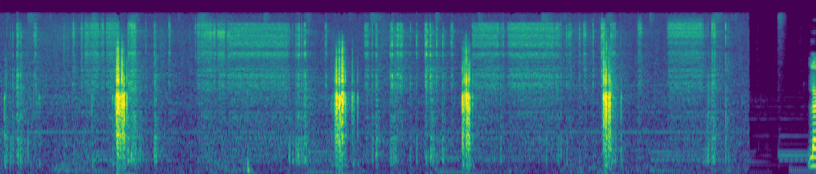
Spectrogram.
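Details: Needle EMG technique demonstrated as done in clinical practice, for neurophysiology teaching: brief crackling bursts over steady static, normal needle EMG insertional activity.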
